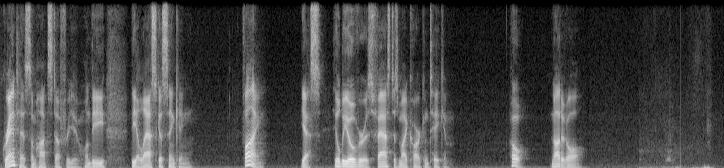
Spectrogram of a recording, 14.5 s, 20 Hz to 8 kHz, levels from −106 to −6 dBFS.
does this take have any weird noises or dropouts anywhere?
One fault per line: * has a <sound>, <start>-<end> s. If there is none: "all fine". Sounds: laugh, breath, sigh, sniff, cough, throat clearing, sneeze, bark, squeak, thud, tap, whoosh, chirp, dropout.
* has a bark, 12.8-14.3 s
